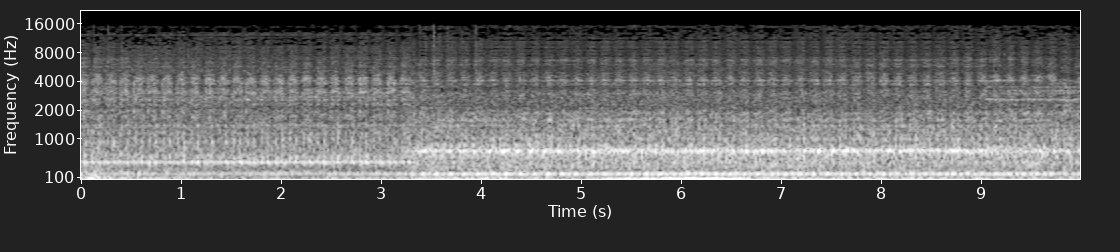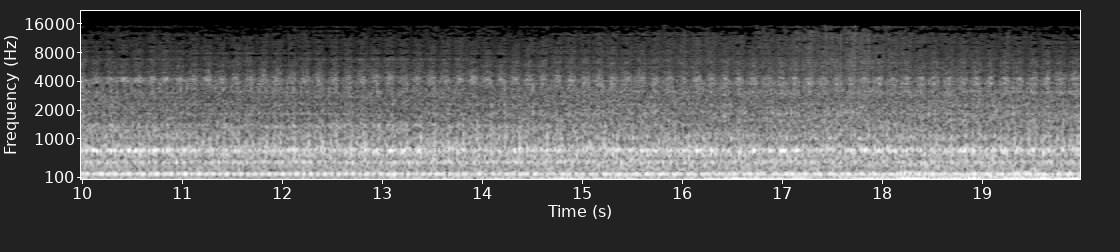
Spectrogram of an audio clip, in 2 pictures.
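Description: Mitsubishi engine lathe running under power, turning a long steel shaft against the cutting tool, with the follow rest's rollers riding on the work. It makes a steady machine hum with a whine that shifts higher about three seconds in.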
